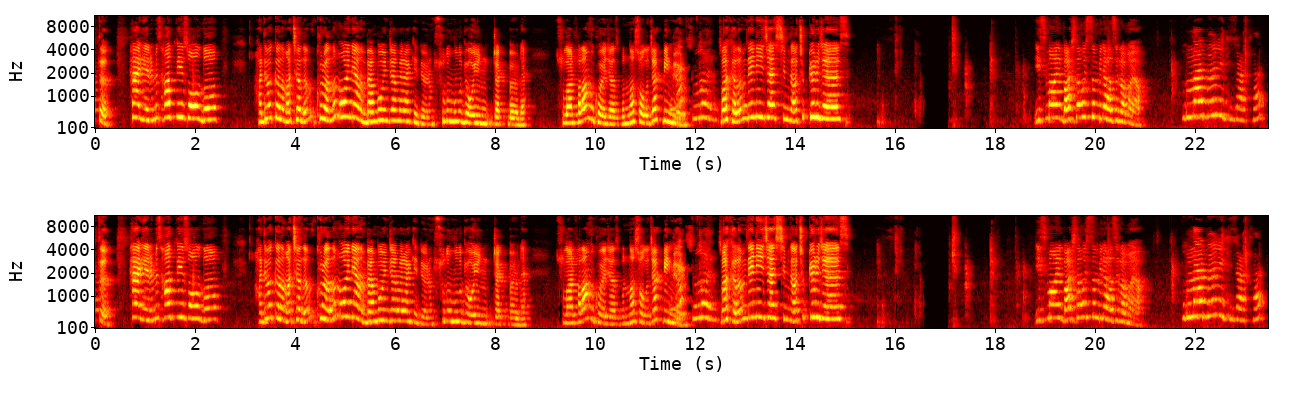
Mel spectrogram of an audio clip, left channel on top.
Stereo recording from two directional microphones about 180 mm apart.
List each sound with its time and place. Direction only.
0.0 s a woman's voice: 50° left (ahead or behind)
11.6 s a woman's voice: centre (ahead or behind)
12.5 s a woman's voice: 45° left (ahead or behind)
18.8 s a woman's voice: 55° left (ahead or behind)
21.8 s a woman's voice: centre (ahead or behind)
